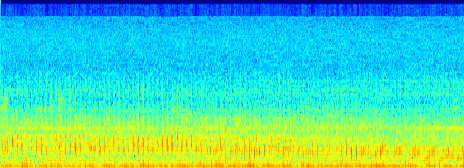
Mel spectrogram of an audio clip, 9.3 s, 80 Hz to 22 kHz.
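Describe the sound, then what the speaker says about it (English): A German Air Force UH-1D helicopter at an air display, its rotor beating in a steady, fast chop with a droning engine whine, loud and continuous throughout with no talk. "German Air Force UH-1D stayed in service with the German Air Force in 1968."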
